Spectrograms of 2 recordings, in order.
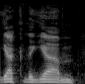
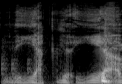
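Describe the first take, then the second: First: It is said in a normal voice. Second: It is said in a weird, wet voice.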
